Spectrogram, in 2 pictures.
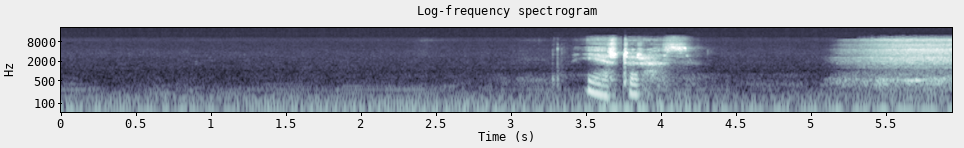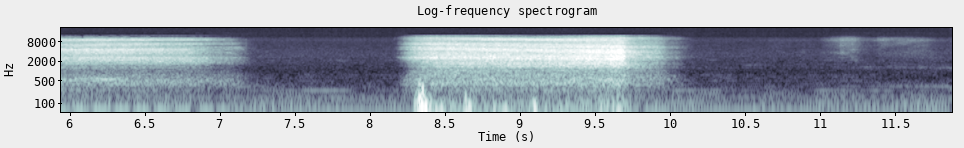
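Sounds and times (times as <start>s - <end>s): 
speech: 3.5s - 4.3s
deep breath in and out during a breathing exercise: 5.1s - 7.3s, 8.2s - 10.2s.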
